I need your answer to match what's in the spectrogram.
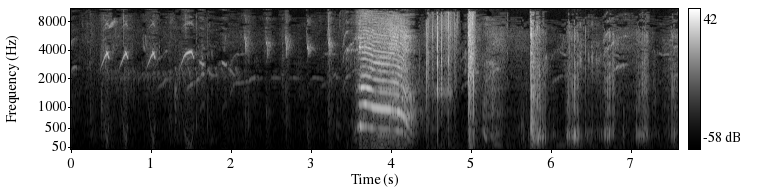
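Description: A quick run of bright little bird chirps repeats, then a loud harsh squawk bursts out, followed by scattered sharp taps and clicks with a few more faint chirps.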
